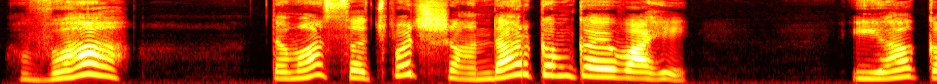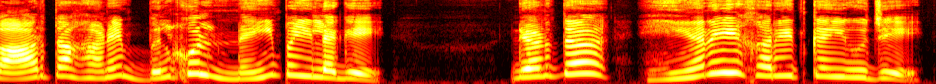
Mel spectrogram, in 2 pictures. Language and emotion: Sindhi, surprised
